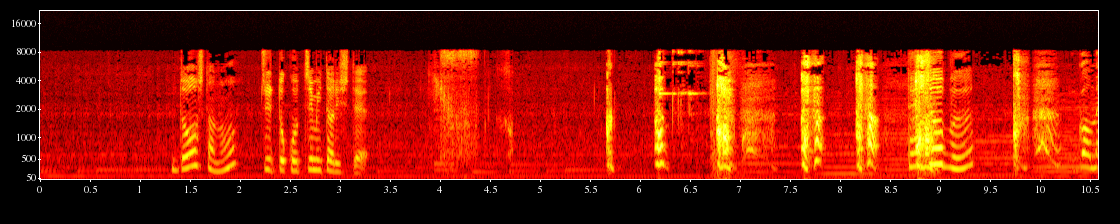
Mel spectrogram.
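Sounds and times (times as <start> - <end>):
speech: 1.3 - 4.2, 8.9 - 9.4
person coughing after choking on somen noodles: 6.7 - 9.0.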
